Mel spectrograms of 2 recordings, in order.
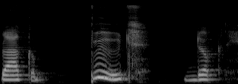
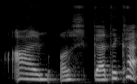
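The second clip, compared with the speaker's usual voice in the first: ordinary delivery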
